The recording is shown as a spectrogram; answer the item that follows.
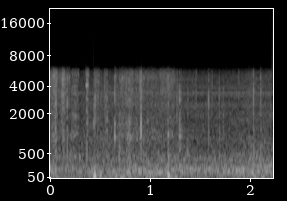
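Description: Soft, irregular taps and rustles of movement close to the microphone as a baby rolls over on a quilt, with the camera handled right beside him.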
